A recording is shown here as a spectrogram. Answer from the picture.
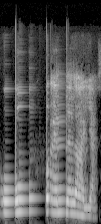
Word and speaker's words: OLLIF: We call it OLLIF, but OLLIF is the official title of that. The abbreviation stands for Oblique, Lateral Posterior, Lumbar Interbody Fusion, or OLLIF.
